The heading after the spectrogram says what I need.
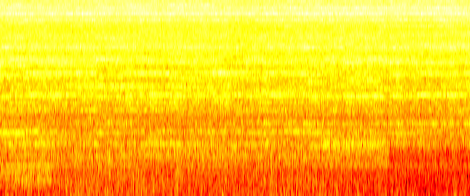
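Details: Copeland compressor making noise and cutting off, fan staying on: loud, harsh, hissy rattle with a rough rapid pulse and strong high-pitched content; compressor sounds distressed, cause unclear.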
